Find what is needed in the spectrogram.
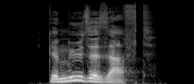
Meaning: vegetable juice
- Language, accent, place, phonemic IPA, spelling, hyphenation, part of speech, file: German, Germany, Berlin, /ɡəˈmyːzəˌzaft/, Gemüsesaft, Ge‧mü‧se‧saft, noun, De-Gemüsesaft.ogg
